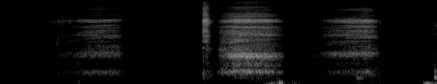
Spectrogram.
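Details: Stifled sneezes: quiet hissing bursts through a held nose and mouth, one with a sharp start, from deliberately induced sneezes being held back.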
